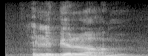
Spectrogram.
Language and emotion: Russian, neutral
